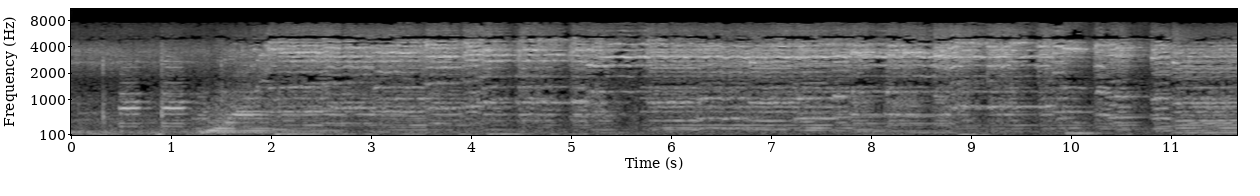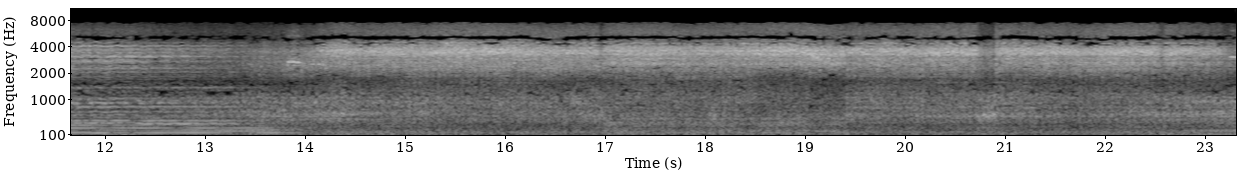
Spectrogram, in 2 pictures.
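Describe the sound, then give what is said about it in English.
A large steam shovel works at a construction site, its engine droning loudly and steadily, with a high whining hiss and clanking shifts in pitch partway through; no one speaks. “Some size steam shovel.”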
